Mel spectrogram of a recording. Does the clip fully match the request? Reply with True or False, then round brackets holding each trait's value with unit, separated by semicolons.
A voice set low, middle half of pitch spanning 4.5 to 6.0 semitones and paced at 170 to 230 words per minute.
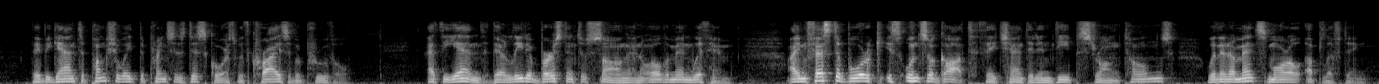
True (115 Hz; 5.3 semitones; 185 wpm)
